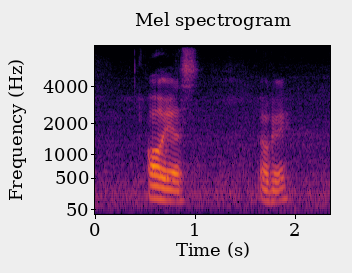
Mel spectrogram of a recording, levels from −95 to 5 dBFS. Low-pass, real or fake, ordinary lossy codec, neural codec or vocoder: none; real; none; none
